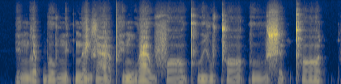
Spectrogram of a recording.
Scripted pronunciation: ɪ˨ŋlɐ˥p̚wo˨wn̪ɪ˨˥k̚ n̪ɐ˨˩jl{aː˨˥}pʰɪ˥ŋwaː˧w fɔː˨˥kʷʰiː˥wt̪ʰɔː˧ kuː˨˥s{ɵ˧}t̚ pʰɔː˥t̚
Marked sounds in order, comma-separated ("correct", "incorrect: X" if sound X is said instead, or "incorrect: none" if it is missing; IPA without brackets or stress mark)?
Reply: incorrect: aː˨˩, incorrect: ɵ˨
